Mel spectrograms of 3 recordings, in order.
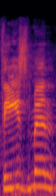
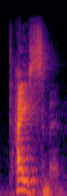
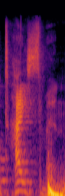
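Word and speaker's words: Thuney: "It's not Thesman. It's not Thyman. The proper pronunciation is Tyman."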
